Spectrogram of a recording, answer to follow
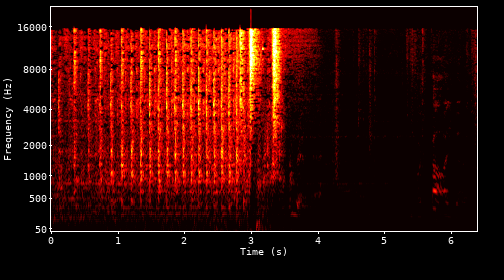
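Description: Small single-cylinder diesel engine of a generator set running with a fast, even knocking beat that grows louder, then a loud sharp bang about three seconds in, after which the engine sound falls away sharply. The engine has a suspected gasket problem.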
